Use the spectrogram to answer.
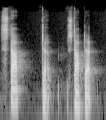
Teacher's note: link the T sound with the next word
